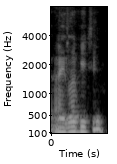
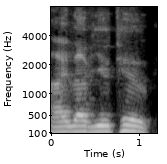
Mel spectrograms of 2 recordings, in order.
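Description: First: Soft, simple retold endearment; sweet and unrushed. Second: Loud, slow, drawn-out mock reply; exaggerated kids' reply. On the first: Parent retelling stepdaughter's reply today, sweet and soft. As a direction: say it gently, without any show. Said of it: "it was so sweet and, and nice". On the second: Parent imitating kids answering at drop-off, exaggerated. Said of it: "not, like, rushed, like, really".

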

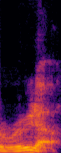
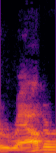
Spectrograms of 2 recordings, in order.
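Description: First: Router said as ROO-ta; other pronunciation. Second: Router said as ROW-ta, rhyming with "outer"; Australian pronunciation. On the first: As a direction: say router with an "oo" vowel. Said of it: "don't wanna say the router". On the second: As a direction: say router with an "ow" vowel. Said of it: "it's definitely a router". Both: Shown as a demonstration.

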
